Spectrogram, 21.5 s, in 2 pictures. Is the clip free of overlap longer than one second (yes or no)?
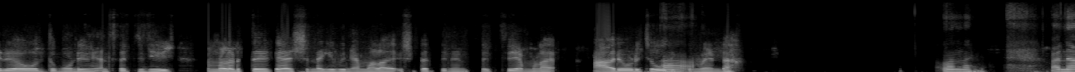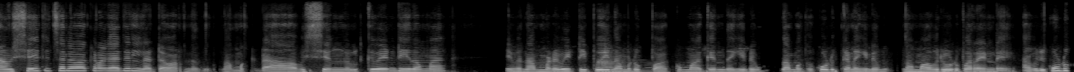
yes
